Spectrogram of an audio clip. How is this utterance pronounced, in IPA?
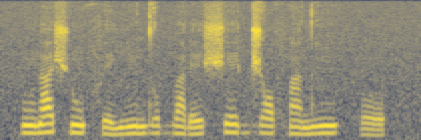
ũ˧ ɾ a˦ ʃ ũ˧ f e˨ j ĩ˨˦ d o˦ b a˦˨ ɾ e˧ ʃ e˦ d͡ʒ ɔ˦˨ f ã˧ d ĩ˦ | o˨

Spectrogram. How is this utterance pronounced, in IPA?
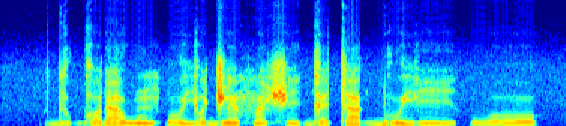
d u˨ ɡ ɔ˧ ɾ a˧ w ũ˧ k͡p o˨ j ɔ˨˦ d͡ʒ ɛ̃˦˨ f ã˨ ʃ i˨ ɡ ɛ˨˦ t a˦ ɡ͡b u˦ j i˦˨ | w o˨

